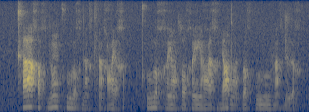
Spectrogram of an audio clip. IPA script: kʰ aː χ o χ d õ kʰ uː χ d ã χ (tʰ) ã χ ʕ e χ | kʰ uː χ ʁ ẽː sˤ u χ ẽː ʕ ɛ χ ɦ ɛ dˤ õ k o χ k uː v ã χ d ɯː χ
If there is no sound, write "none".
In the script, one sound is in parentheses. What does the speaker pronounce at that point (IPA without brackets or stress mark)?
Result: tʰ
